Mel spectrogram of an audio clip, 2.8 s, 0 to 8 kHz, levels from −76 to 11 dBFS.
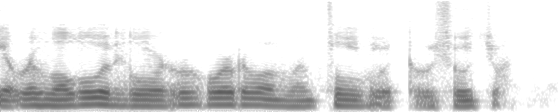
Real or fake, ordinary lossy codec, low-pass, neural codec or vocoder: fake; none; none; codec, 16 kHz, 0.5 kbps, FreqCodec, larger model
